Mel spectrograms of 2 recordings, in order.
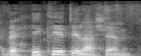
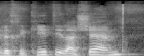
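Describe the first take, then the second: First: The verb begins with a soft h sound. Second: The verb begins with a throaty ch sound. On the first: I hit the Lord. "you would pronounce it like v'hikiti l'Hashem" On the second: I hoped to the Lord. "when you say v'chikiti l'Hashem"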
